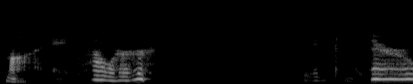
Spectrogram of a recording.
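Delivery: barely-there whisper to oneself; absent-minded whispered self-talk; whispered aside. Real, not acted. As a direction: whisper as if thinking aloud while putting things in place. Muttering to self while arranging items.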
